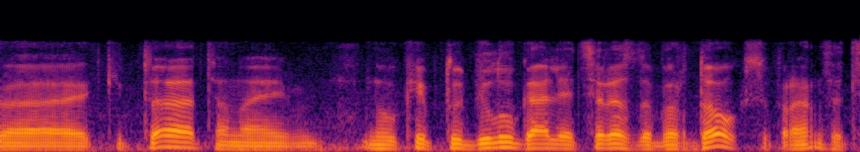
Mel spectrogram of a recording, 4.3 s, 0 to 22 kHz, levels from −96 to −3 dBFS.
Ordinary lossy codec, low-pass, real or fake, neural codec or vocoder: Opus, 16 kbps; 7.2 kHz; real; none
